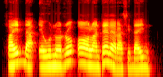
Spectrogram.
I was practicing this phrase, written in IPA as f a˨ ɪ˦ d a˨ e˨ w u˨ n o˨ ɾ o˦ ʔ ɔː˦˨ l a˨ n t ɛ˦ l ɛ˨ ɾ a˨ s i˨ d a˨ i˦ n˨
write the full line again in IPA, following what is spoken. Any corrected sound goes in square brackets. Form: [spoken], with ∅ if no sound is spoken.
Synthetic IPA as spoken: f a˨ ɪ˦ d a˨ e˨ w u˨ n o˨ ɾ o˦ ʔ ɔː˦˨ l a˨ n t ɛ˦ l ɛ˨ ɾ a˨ s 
